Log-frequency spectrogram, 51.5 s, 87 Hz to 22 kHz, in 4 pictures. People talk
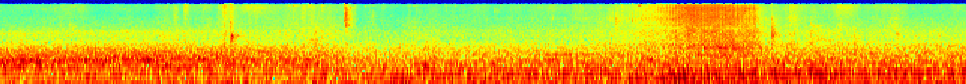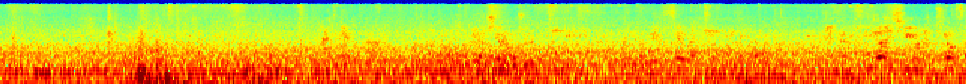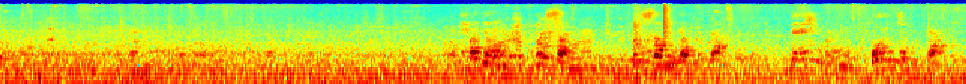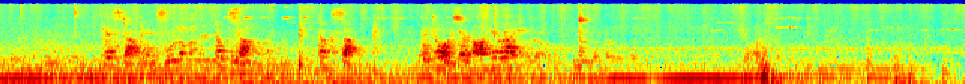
0:27.4 0:39.0, 0:40.0 0:43.4, 0:44.2 0:47.4

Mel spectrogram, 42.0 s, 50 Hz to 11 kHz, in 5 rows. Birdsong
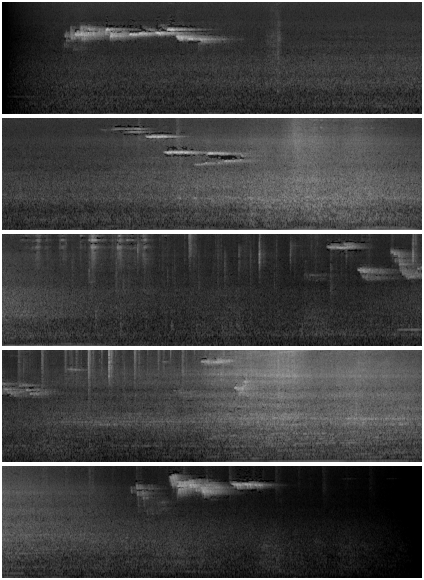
0:01.2 0:04.6, 0:11.0 0:13.4, 0:22.8 0:26.9, 0:36.2 0:39.0

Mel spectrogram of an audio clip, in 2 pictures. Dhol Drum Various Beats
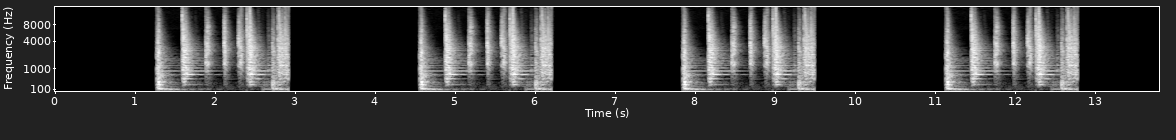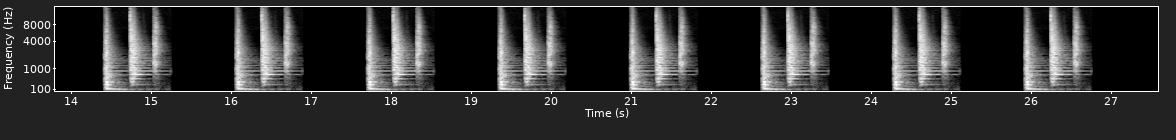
0:01.3 0:03.0, 0:04.6 0:06.2, 0:07.8 0:09.6, 0:11.2 0:12.8, 0:14.4 0:15.3, 0:16.1 0:16.9, 0:17.7 0:18.6, 0:19.4 0:20.2, 0:21.0 0:21.9, 0:22.6 0:23.5, 0:24.3 0:25.2, 0:26.0 0:26.8

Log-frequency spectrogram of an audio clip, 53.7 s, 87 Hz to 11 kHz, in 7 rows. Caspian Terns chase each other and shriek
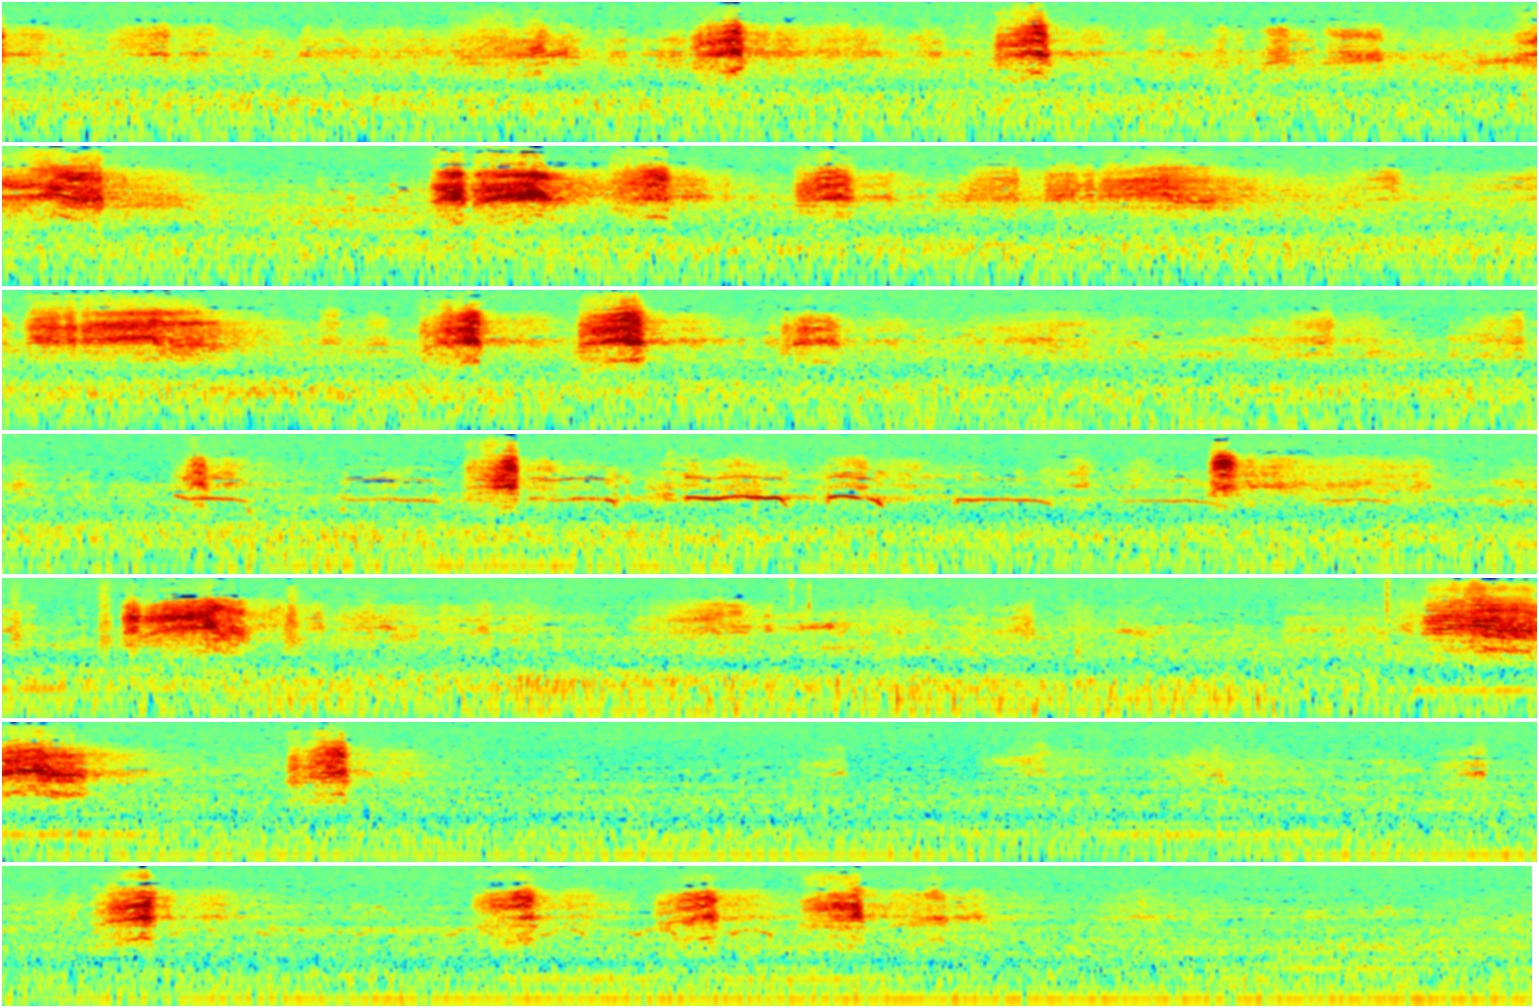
0:00.0 0:08.6, 0:09.8 0:16.6, 0:17.2 0:19.7, 0:23.9 0:33.3, 0:37.1 0:39.1, 0:39.8 0:40.4, 0:46.4 0:51.7

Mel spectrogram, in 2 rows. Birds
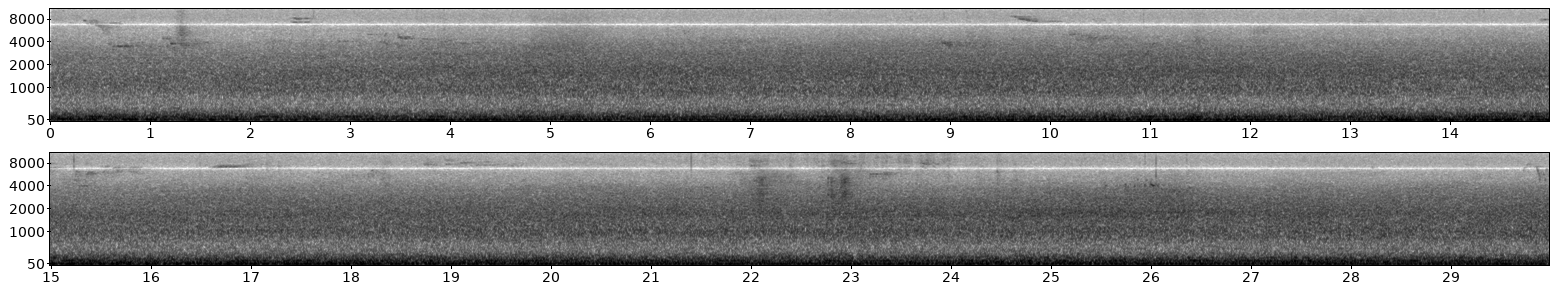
0:00.3 0:01.6, 0:08.8 0:11.2, 0:14.7 0:20.5, 0:22.0 0:24.7

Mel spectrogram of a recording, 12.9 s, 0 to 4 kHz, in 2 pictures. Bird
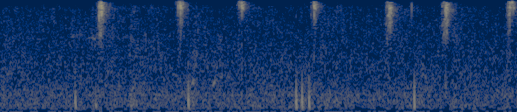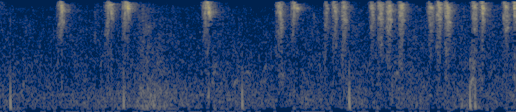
0:01.1 0:01.4, 0:02.2 0:03.2, 0:03.8 0:04.1, 0:04.8 0:06.6, 0:07.2 0:08.3, 0:09.0 0:12.9

